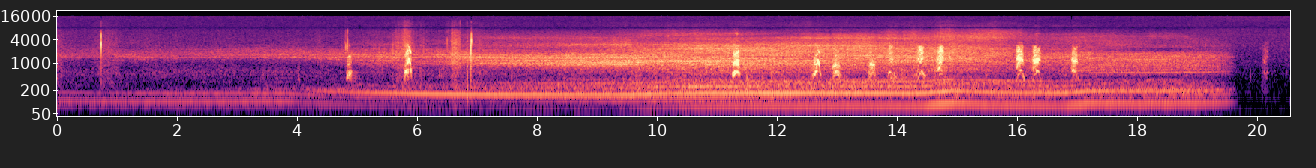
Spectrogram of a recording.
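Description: A motor running steadily, its pitch stepping up a little about four seconds in, with a dog barking a dozen or so short times over it; the motor sound cuts off abruptly near the end.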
